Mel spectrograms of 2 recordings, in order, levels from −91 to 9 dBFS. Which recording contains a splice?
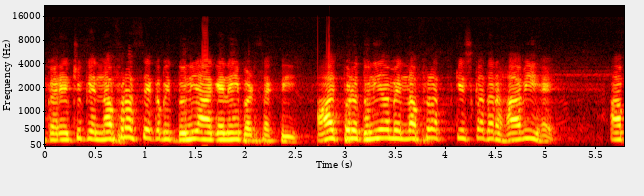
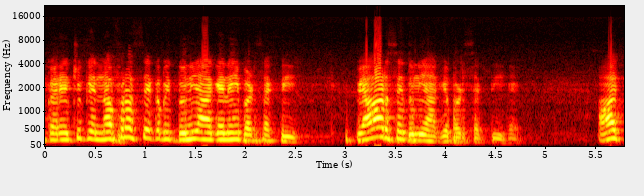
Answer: first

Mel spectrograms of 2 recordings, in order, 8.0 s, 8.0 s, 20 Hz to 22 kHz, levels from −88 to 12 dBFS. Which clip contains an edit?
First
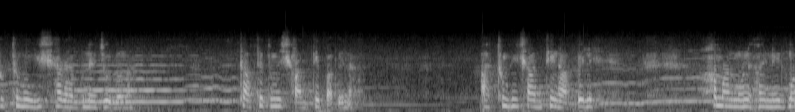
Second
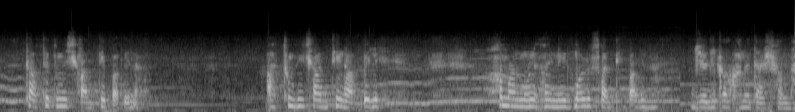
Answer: second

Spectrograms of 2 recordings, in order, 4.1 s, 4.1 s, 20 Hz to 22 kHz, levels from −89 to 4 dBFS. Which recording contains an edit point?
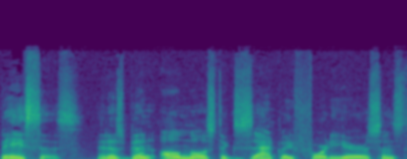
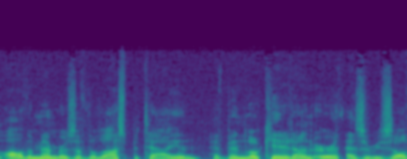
first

